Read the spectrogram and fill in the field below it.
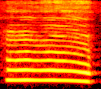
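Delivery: loud, high yawn; unexpected noisy yawn; sudden yawn. Real, not acted. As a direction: let a big yawn burst out. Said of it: "that yawn came out of nowhere".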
